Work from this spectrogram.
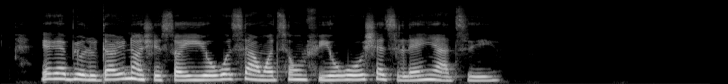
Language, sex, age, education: Yoruba, female, 15-29, tertiary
